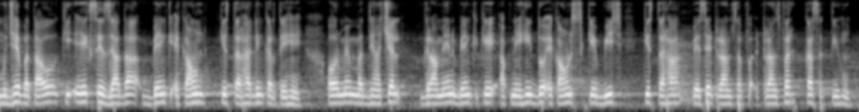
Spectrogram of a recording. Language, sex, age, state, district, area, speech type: Urdu, male, 18-30, Uttar Pradesh, Saharanpur, urban, read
